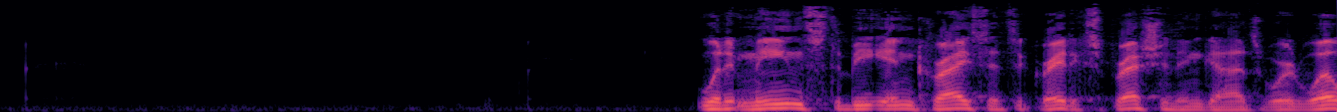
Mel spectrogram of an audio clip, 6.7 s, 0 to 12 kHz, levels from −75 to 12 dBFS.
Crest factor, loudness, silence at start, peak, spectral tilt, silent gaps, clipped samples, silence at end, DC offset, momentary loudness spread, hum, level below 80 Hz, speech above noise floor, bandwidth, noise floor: 20 dB; -22 LUFS; 3.5 s; -4 dBFS; -5 dB/octave; none; under 0.1%; 0 s; under 0.1%; 7 LU; none; -48 dBFS; 47 dB; 10.5 kHz; -68 dBFS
